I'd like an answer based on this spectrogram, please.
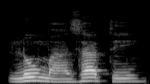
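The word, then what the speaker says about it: لمزة: রাখি সেটা হচ্ছে দেখুন গোলতা যদি কোন আয়াতের শেষে থাকে তাহলে ওয়াকফের হালতে গোলতাটা হা এর উচ্চারণ হয়ে যায় অর্থাৎ হায়ে জজম দিলে যে উচ্চারণটি হয় ঠিক গোলতা ওয়াকফের হালতে সেই উচ্চারণটি হবে যেমন এখানে লুমাজা তিফ করে থেমে যাই তাহলে লুমাজা লুমা এভাবে আমরা পড়ার চেষ্টা করবো ইনশাল্লাহ এরপরে দেখুন এই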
